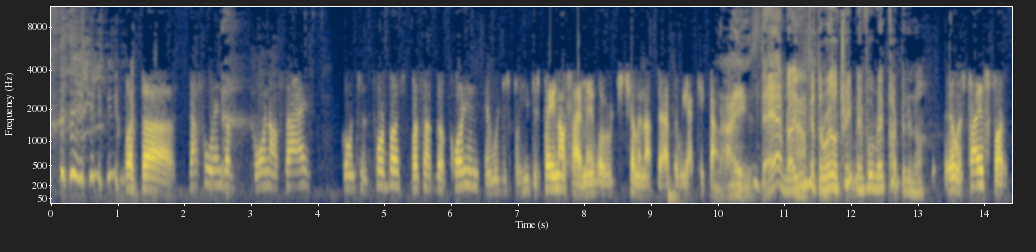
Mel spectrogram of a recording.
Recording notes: We did our monthly call-in show this week and took your calls for an hour.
